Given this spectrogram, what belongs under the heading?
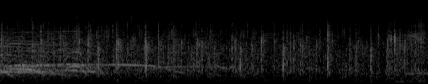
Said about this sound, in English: Now, here's the clap offering. Get your hands out. Get them ready, okay?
